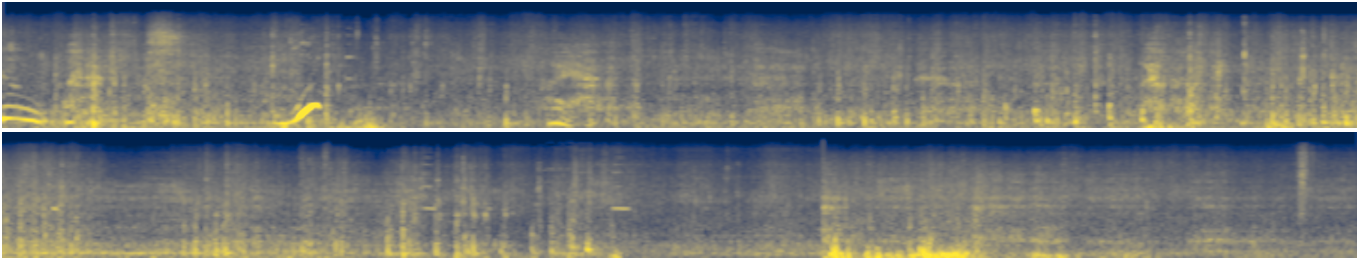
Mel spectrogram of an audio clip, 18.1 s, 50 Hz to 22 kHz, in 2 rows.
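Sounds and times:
tyres crunching over leaves: 0.0 - 11.8
wind rumble on microphone: 0.0 - 13.3, 14.4 - 18.0
bike rattling and knocking: 0.0 - 17.2.

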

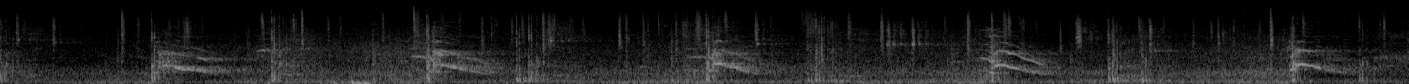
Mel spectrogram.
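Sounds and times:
racket hitting tennis ball: 3.7 - 5.7, 6.7 - 9.0, 9.8 - 13.8.

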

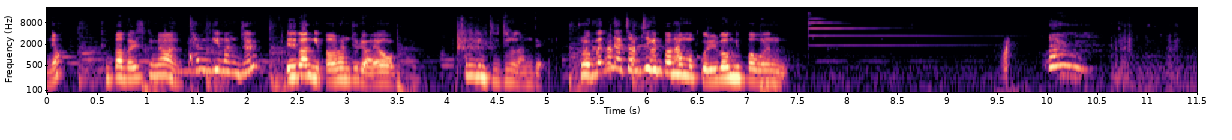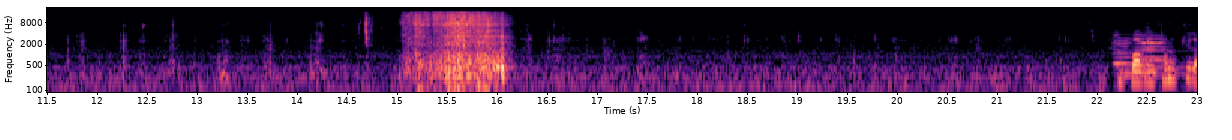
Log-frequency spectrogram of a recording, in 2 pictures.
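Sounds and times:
quiet chewing: 10.6 - 14.8, 16.2 - 22.1
loud noodle slurp: 15.0 - 16.2.

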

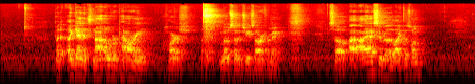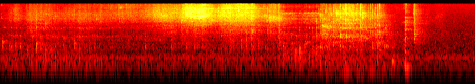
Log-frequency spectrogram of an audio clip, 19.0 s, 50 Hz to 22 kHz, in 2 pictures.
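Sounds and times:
water gurgling in a bong: 9.3 - 17.8.

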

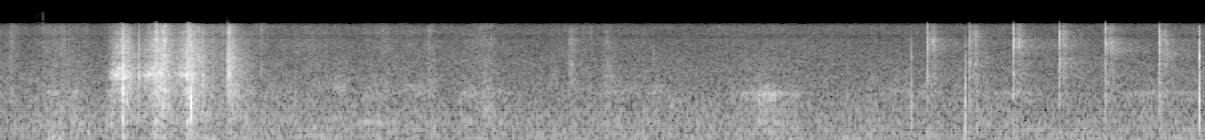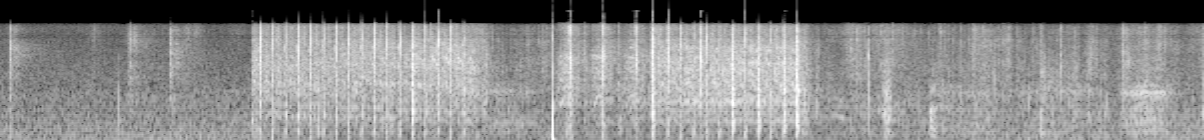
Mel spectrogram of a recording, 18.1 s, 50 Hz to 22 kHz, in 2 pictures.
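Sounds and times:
airsoft gun full-auto bursts: 0.8 - 1.6, 10.9 - 15.2.

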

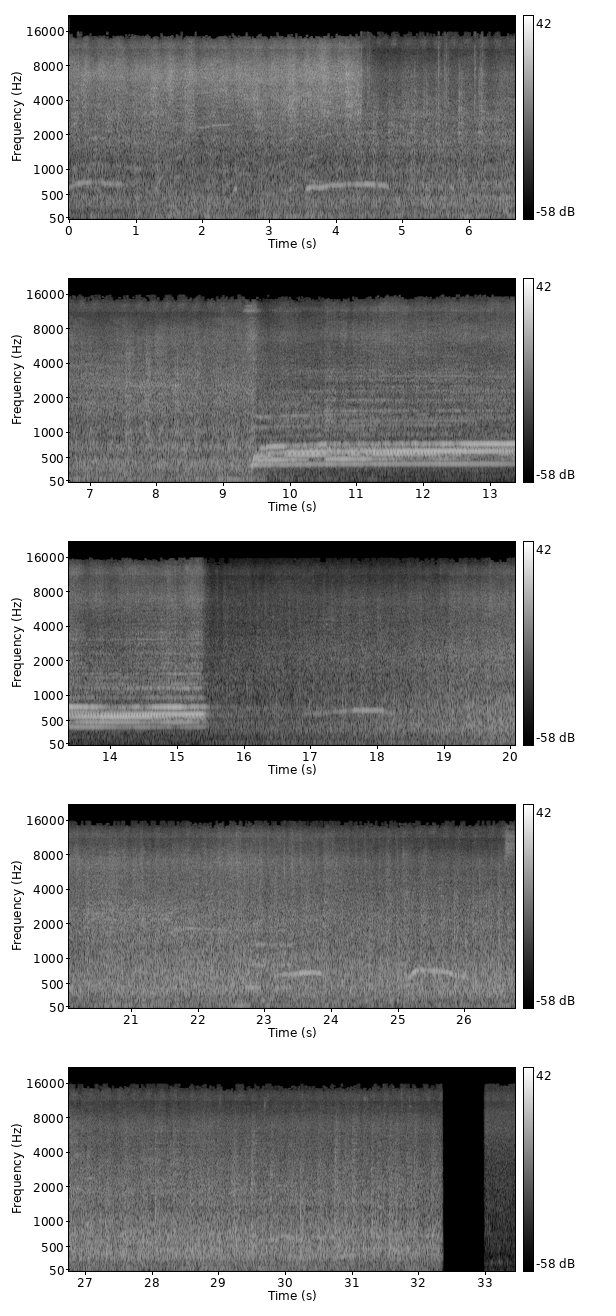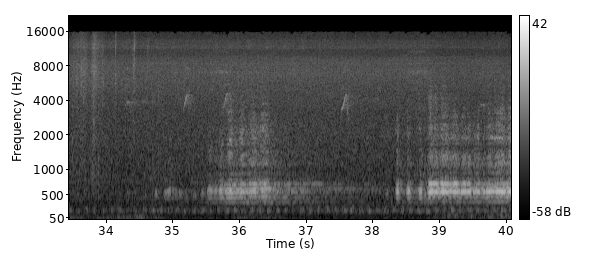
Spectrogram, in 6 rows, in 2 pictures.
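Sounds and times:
steam locomotive whistle: 0.0 - 5.0, 9.4 - 15.6, 17.0 - 18.3, 22.6 - 24.2, 35.5 - 37.7, 38.3 - 40.0
train rumbling over steel bridge: 0.0 - 32.4, 33.1 - 40.0.

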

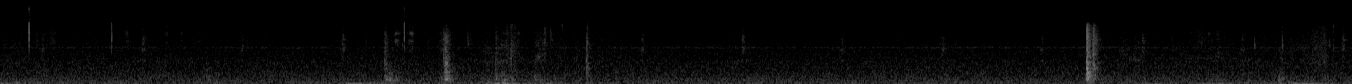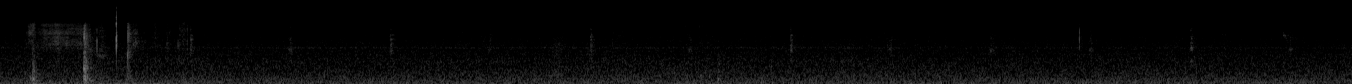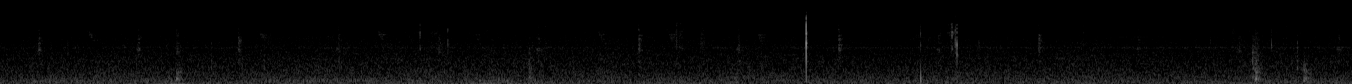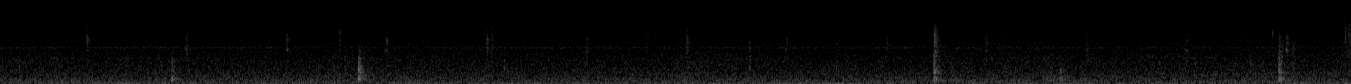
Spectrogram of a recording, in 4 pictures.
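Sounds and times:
room hiss: 0.0 - 54.0
soft rustle: 3.9 - 5.9, 11.2 - 15.6, 50.0 - 51.6.

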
